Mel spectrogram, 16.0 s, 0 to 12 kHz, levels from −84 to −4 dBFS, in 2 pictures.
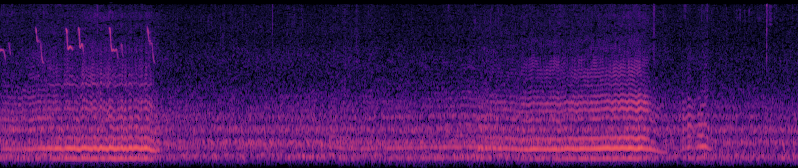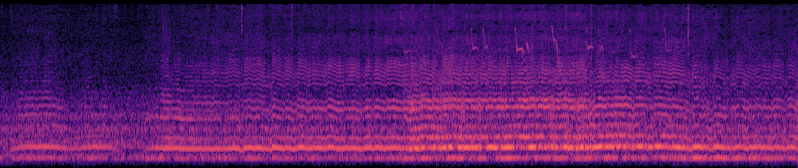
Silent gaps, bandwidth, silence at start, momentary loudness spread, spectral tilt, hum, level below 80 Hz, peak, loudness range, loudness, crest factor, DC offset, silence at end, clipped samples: none; 11.5 kHz; 0 s; 13 LU; -3.5 dB/octave; none; -84 dBFS; -18 dBFS; 10 LU; -35 LUFS; 16 dB; under 0.1%; 0 s; under 0.1%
